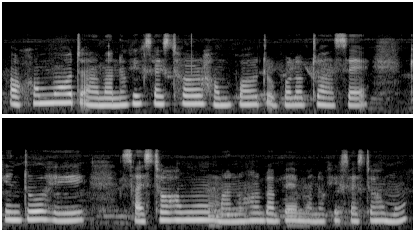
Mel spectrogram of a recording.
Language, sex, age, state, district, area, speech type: Assamese, female, 18-30, Assam, Dhemaji, urban, spontaneous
